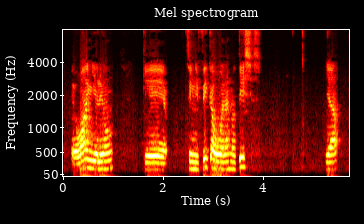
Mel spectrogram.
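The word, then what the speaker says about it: εὐαγγέλιον: La palabra Evangelio, que viene de una palabra viene de una palabra griega que se pronuncia así, Evangelion, que significa buenas noticias.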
